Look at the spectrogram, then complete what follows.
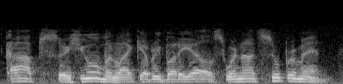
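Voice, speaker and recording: An actor playing a skeptical, weary American police lieutenant in a 1970s radio drama, measured and patronizing. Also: male voice, medium pitch, natural voice. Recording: dull, noisy old radio broadcast.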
